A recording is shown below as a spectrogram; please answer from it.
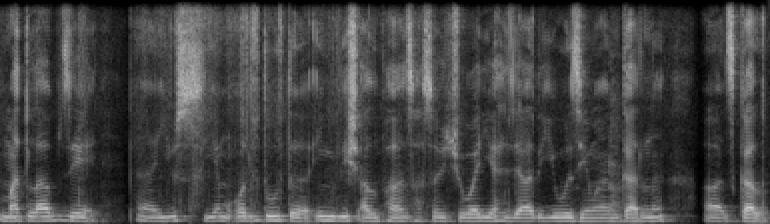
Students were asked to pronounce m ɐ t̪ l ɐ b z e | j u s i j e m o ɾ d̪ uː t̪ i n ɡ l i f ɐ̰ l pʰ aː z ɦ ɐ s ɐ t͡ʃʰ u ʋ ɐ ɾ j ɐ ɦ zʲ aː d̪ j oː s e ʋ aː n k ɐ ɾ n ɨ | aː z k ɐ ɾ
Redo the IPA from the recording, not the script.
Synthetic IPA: m ɐ t̪ l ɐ b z e | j u s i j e m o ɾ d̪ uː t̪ i ŋ ɡ l i ʃ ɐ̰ l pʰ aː z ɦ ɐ s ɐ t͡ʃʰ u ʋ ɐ ɾ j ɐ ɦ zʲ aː d̪ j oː z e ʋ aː n k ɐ ɾ n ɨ | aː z k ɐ l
